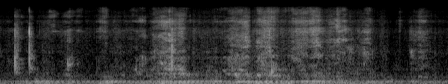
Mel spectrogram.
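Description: A crumpled mass of clear plastic bubble wrap is squeezed and rubbed with the thumbs, popping its bubbles. Two sharp, quick pops come early, followed by bright, crinkly rubbing and rustling swells of the plastic over a steady low hum.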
